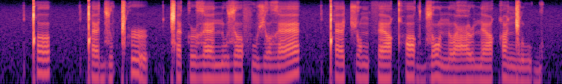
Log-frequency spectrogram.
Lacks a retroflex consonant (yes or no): yes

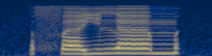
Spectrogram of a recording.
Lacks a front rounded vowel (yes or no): yes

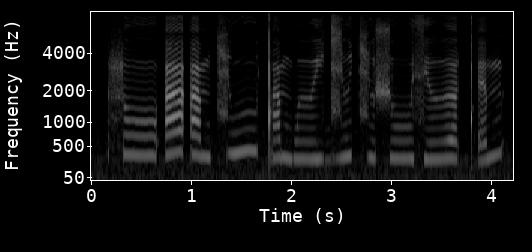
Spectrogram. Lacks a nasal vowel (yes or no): yes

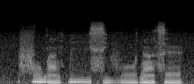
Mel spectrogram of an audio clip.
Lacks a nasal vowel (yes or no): no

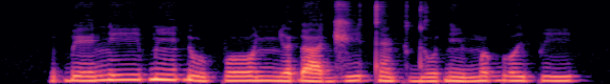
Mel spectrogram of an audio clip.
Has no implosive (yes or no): no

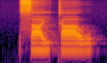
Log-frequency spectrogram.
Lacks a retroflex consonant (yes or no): yes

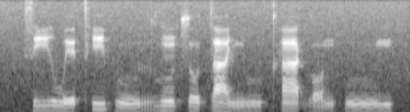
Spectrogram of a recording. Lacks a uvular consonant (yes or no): yes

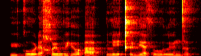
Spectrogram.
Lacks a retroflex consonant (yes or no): no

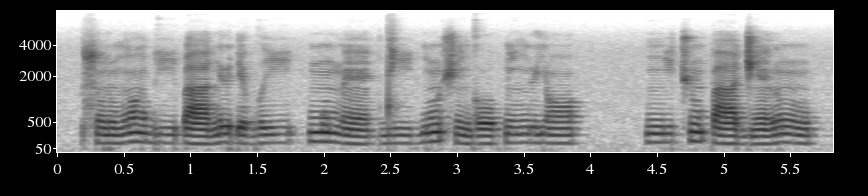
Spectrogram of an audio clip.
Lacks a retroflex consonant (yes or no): yes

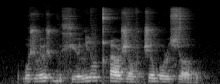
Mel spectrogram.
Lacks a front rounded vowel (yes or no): no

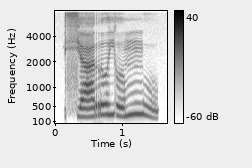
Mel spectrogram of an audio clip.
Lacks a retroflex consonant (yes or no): yes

